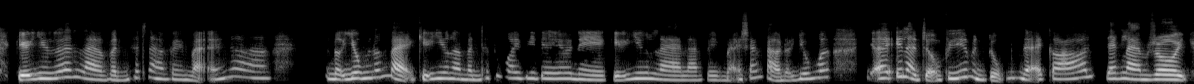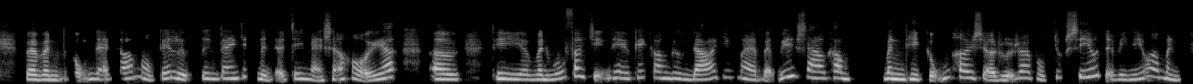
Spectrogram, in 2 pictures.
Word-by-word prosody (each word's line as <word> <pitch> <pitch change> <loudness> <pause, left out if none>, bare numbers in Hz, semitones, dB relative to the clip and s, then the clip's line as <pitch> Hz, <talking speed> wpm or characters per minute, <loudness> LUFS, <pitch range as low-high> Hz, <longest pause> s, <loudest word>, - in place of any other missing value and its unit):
Kiểu 215 0 +10
như 270 +2 +3
á, 330 +3 +2
là 255 -10 0
mình 210 -1 -4
thích 305 +5 -10
làm 260 -6 -1
về 230 -2 -5
mảng, 230 - -3
a, 310 -6 -5 0.6
nội 235 -3 +2
dung 280 +1 +4
lắm 330 +5 -2
bạn, - - +4
kiểu - - +1
như 275 +1 +3
là, 255 -2 +2
mình 220 -3 -1
thích 290 +7 -9
quay 290 -3 -3
video 270 -1 -1
nè, 220 -4 0
kiểu 195 +2 0
như 270 +2 +3
là, 220 -6 0
làm 200 0 -3
về 205 0 -5
mảng 190 +5 -5
sáng 300 +8 -7
tạo 175 - 0
nội 185 +1 -6
dung 255 +3 0
á. 325 +1 -2 0.4
Ê, 290 - +3
ý 365 - +3
là 325 -8 +3
trộm 210 -2 0
vía 275 +5 +3
mình 250 -9 +1
cũng 285 - -4
đã 230 -1 +2
có 255 +5 +1 0.2
đang 265 0 +1
làm 240 -4 +4
rồi 220 -2 +7 0.3
và 225 -1 +6
mình 215 -1 +2
cũng 250 -1 -3
đã 230 -3 0
có 265 +2 -1
một 270 - -3
cái 265 +2 -1
lượt 250 -7 +2
tương 255 -2 0
tác 270 0 -1
nhất 360 - -8
định 220 -6 0
ở - - -1
trên 255 -1 +1
mạng 180 -4 -2
xã 220 +4 -4
hội 225 -5 +1
á. 310 +6 +4 0.3
Ừ, 240 -1 +4 0.3
thì, 255 -3 +3
ờ, 225 -1 -1
mình 220 0 +1
muốn 255 +4 -2
phát 380 -2 0
triển 395 -4 -5
theo 295 -2 -2
cái 315 +1 -6
con 295 -4 -2
đường 260 -4 -1
đó, 230 +4 +2
nhưng 325 -1 -16
mà 260 -8 -1
bạn 205 -1 -4
biết 335 +9 +1
sao 300 -7 -1
không? 290 -4 +2 0.3
Mình 255 -2 +6
thì 240 0 +2
cũng 265 +5 -3
hơi 320 -5 0
sợ 195 -9 0
rủi 200 - +1
ro 300 0 -1
một 215 -4 -4
chút 325 - -10
xíu, 360 +2 -1
tại - - -4
vì 220 0 -3
nếu 235 +5 -2
mà 365 - -1
mình 265 -10 -1
255 Hz, 240 wpm, -22 LUFS, 225-290 Hz, 0.6 s, Kiểu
